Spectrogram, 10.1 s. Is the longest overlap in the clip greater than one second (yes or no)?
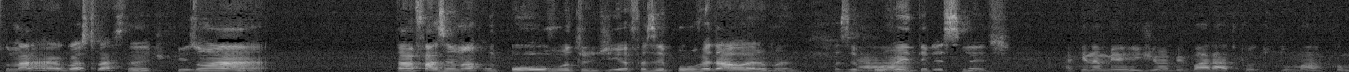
no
